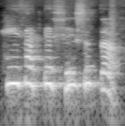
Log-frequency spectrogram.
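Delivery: a hint of high gossipy chatter; gossiping women. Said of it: "when women talk a bit".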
